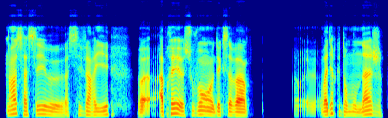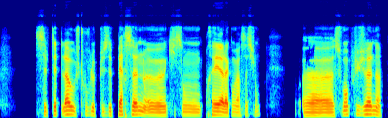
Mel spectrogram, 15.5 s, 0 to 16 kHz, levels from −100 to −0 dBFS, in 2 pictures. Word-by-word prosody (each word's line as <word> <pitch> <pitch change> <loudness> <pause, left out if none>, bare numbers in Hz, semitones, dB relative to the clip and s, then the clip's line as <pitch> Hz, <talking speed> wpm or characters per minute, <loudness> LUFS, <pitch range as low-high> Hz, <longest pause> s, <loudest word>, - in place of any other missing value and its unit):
Ah, 135 +4 +2
c'est 150 - -4
assez, 130 +3 -2
heu, 105 -6 -2
assez 100 +5 -9
varié. 110 +1 -1 0.6
Heu, - - +3 0.2
après, 155 0 +3
heu, 115 - -1
souvent 115 -2 0
dès 110 +3 0
que - - -12
ça 110 - 0
va, 100 -2 +6 1.2
heu, - - -12
on - - -11
va 110 +1 +5
dire 155 +3 -3
que - - -13
dans 105 - -4
mon 100 -2 -6
âge, 115 -5 +2 0.8
c'est - - -8
peut-être 120 - -3
là 125 +1 +6
où 120 -2 -1
je - - -11
trouve 115 -2 -13
le 110 - -2
plus 105 0 -11
de 110 - -4
personnes, 120 0 +2
heu, 95 +1 +2
qui - - -9
sont 100 -2 -4
prêts 110 -1 +4
à - - +8
la 95 -1 +6
conversation, 95 +3 -7 0.9
heu, 95 0 +3
souvent 125 +6 -3
plus 125 - -9
jeune 125 -3 +2
110 Hz, 165 wpm, -23 LUFS, 95-120 Hz, 1.2 s, à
